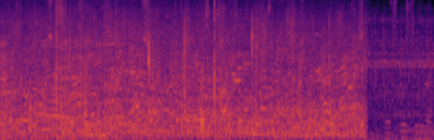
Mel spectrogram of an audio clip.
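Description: Footsteps sound on stone stairs.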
